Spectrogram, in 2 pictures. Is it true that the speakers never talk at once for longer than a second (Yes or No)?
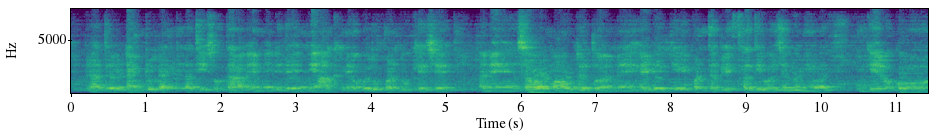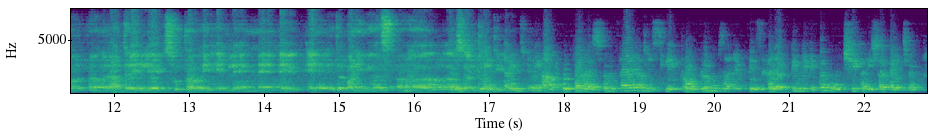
No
